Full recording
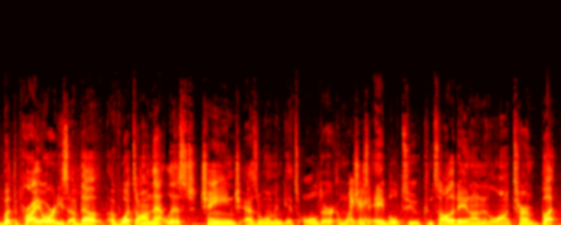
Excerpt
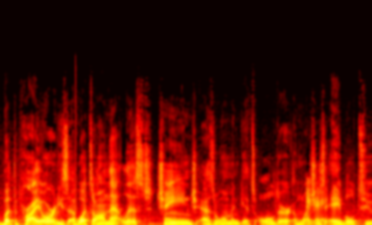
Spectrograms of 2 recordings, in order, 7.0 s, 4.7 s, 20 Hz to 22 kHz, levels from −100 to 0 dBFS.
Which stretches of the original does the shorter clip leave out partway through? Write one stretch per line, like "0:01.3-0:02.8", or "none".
0:00.9-0:01.5

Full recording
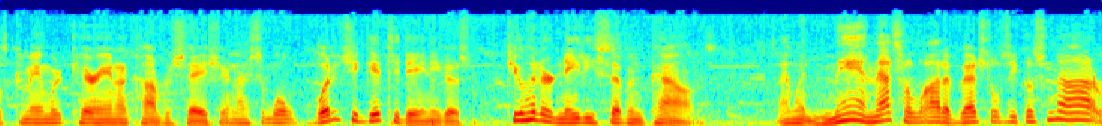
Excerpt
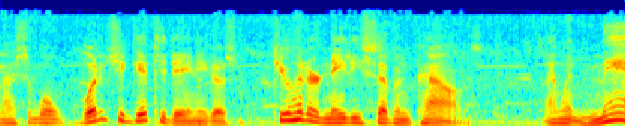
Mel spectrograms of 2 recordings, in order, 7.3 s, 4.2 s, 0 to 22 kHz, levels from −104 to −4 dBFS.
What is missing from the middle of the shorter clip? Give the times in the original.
none

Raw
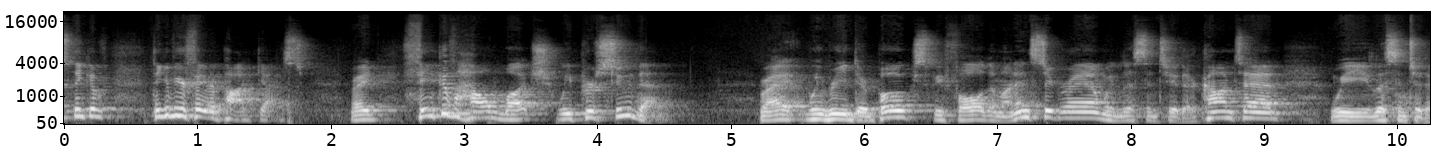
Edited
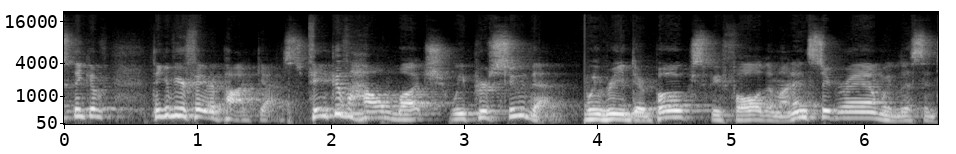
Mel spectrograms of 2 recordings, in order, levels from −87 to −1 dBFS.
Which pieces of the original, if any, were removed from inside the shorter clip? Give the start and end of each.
0:01.7-0:02.5
0:04.7-0:05.5

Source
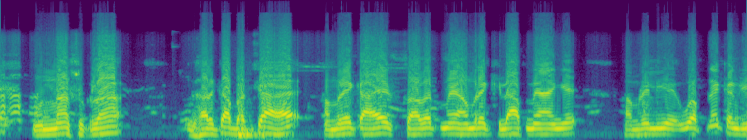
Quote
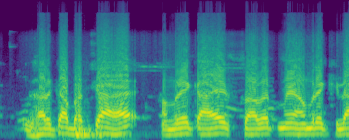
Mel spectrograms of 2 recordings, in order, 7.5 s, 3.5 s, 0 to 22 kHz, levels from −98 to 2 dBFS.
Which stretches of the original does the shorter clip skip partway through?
none

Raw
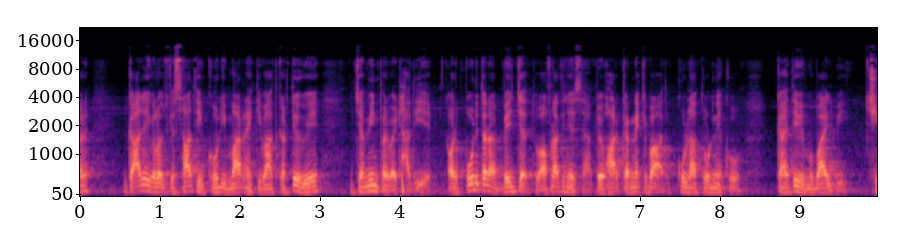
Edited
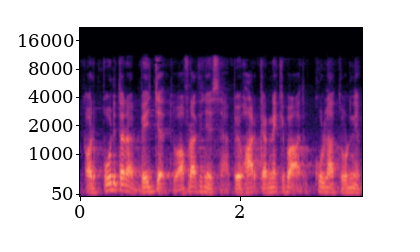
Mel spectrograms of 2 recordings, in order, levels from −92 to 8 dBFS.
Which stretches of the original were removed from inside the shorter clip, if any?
none

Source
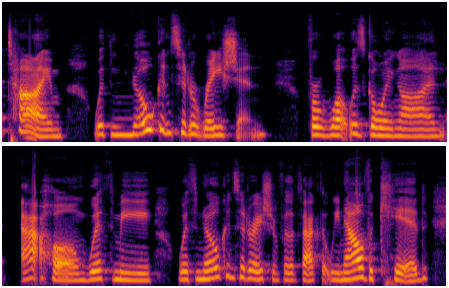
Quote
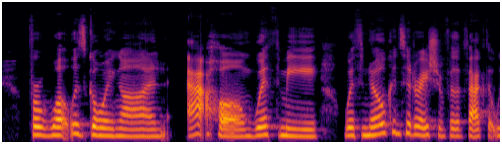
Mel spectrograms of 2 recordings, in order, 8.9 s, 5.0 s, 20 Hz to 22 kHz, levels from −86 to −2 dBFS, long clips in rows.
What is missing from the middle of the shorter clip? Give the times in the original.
none

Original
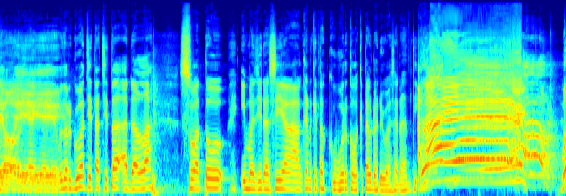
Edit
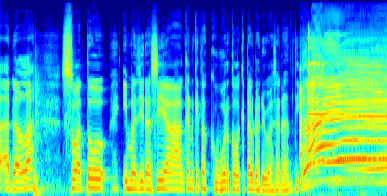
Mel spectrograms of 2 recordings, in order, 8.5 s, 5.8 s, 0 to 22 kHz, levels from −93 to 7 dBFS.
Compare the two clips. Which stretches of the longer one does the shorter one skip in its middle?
none

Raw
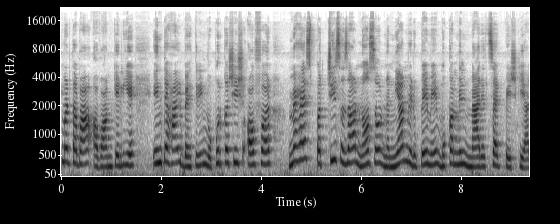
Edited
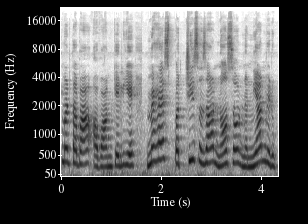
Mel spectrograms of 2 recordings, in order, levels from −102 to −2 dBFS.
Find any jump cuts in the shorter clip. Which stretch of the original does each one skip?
0:01.6-0:04.4

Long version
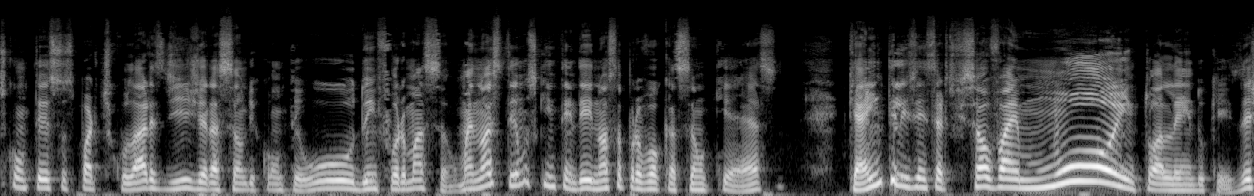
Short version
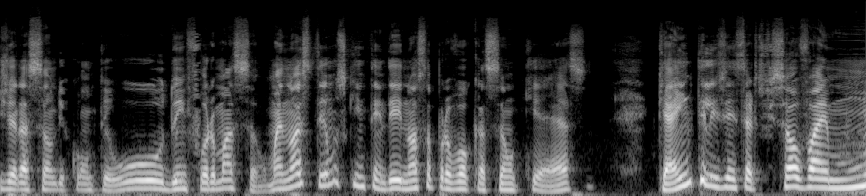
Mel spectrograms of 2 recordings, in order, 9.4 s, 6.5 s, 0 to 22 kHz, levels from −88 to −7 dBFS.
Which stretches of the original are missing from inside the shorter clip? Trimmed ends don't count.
none

